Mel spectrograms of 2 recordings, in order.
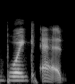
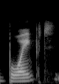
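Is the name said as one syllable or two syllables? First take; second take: two; one. First: It is said as two syllables, ending in ed. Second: It is said as one syllable, ending in t. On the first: The ending stands for education. "or boink ed, because we're educating people" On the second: It is the past tense of the verb boink. "you could say boinked, you've been boinked"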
